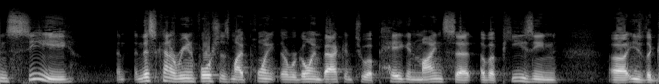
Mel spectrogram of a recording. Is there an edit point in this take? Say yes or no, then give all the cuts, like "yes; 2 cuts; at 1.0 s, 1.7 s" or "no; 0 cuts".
no; 0 cuts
